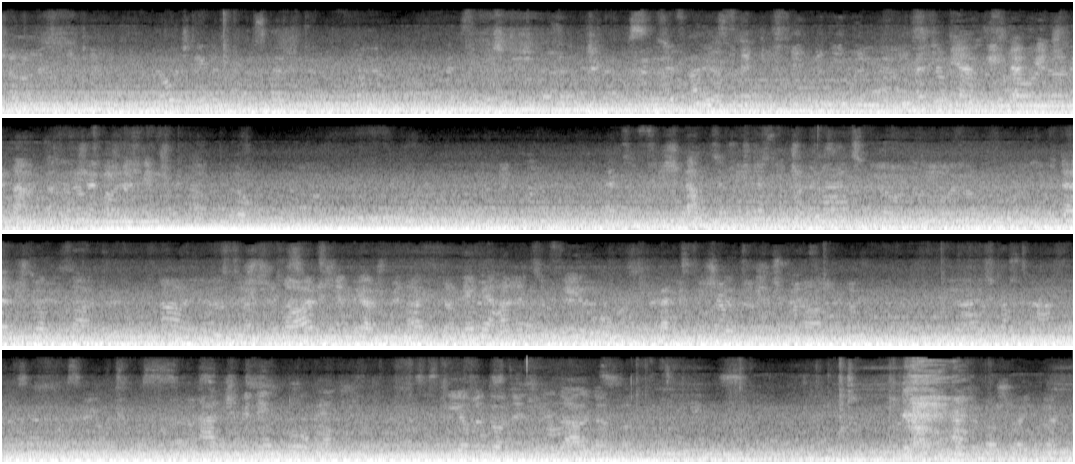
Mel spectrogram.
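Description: Cabin noise of a moving diesel regional train: a steady engine drone and track rumble with held low tones. The drone grows heavier about nine seconds in and eases again shortly before the end.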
